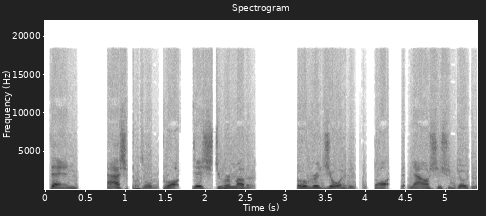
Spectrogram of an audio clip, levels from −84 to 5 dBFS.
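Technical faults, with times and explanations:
Throughout: low bit depth without dither. The speech sounds grainy and gritty, the roughness rising and falling with the voice, and quiet stretches sputter or drop out. The likely cause is rounding to about 5 bits with no dither, leaving distortion only about 20 dB below the signal.
1.67–1.86 s: AAC frame loss with muting. The speech fades into a soft-edged silent gap of about 0.19 s and fades back. The missing stretch fits four lost frames decoded as silence, with the overlapping windows smoothing both edges.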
